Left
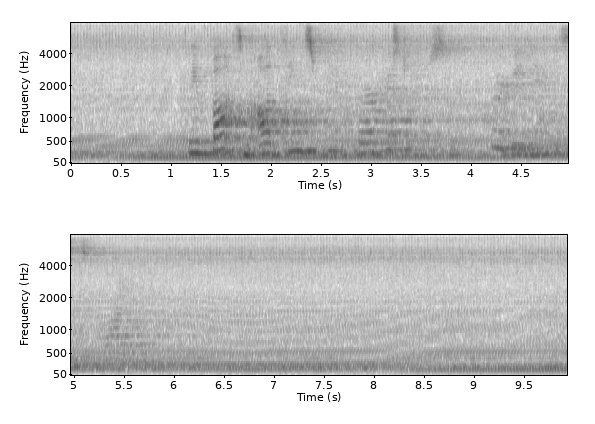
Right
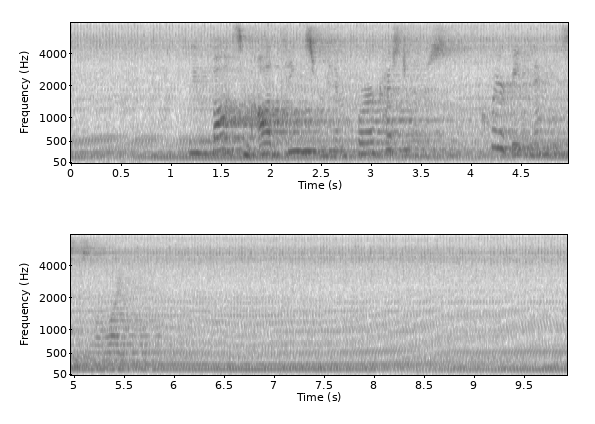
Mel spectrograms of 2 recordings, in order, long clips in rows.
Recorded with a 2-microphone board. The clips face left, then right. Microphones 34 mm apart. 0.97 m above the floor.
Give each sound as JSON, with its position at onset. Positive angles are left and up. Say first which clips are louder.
{"t": 1.2, "sound": "a woman speaking", "louder": "left 4 dB", "side_deg": 35, "distance_m": 0.8}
